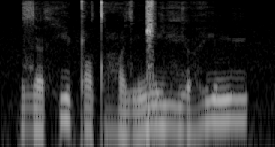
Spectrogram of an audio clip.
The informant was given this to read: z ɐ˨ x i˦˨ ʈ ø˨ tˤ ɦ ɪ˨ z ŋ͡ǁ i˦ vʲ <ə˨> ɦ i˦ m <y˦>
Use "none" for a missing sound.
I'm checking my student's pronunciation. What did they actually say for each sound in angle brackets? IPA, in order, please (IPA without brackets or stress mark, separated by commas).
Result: ɔ˨, y˦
